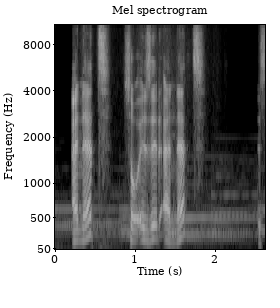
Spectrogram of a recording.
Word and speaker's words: Annette: lieutenant Penrose popped up don't pronounce the second e and end it Annette so is it Annette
